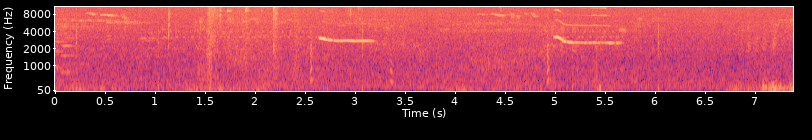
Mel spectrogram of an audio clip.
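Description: Two short whistled bird calls about two and a half seconds apart, each dipping slightly in pitch and then held for a moment, over a faint outdoor background with a few light clicks.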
